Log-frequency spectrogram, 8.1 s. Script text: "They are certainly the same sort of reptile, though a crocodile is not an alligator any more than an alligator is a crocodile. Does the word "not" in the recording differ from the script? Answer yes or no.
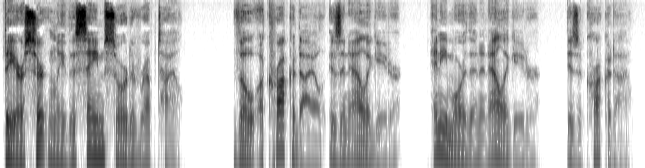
yes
